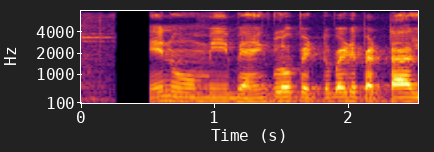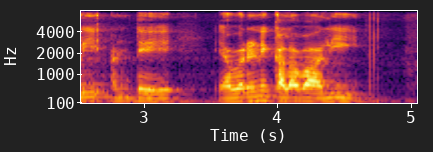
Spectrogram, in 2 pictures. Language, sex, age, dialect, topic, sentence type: Telugu, male, 18-24, Utterandhra, banking, question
